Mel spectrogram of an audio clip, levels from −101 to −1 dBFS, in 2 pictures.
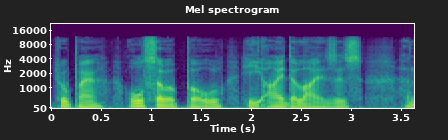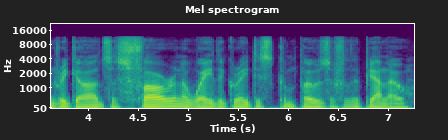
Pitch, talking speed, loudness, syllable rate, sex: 95 Hz, 150 wpm, -18 LUFS, 4.6 syllables/s, male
